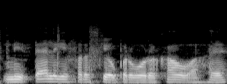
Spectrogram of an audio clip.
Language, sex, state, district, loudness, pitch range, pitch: Hindi, male, Haryana, Charkhi Dadri, -14 LUFS, 105-120 Hz, 110 Hz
